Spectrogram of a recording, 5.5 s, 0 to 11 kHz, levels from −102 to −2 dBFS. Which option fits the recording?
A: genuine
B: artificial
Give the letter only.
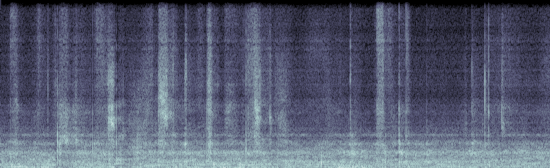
B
